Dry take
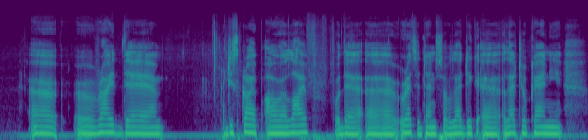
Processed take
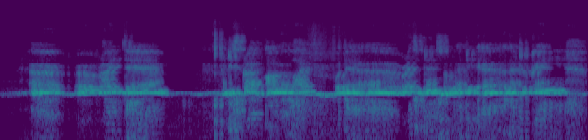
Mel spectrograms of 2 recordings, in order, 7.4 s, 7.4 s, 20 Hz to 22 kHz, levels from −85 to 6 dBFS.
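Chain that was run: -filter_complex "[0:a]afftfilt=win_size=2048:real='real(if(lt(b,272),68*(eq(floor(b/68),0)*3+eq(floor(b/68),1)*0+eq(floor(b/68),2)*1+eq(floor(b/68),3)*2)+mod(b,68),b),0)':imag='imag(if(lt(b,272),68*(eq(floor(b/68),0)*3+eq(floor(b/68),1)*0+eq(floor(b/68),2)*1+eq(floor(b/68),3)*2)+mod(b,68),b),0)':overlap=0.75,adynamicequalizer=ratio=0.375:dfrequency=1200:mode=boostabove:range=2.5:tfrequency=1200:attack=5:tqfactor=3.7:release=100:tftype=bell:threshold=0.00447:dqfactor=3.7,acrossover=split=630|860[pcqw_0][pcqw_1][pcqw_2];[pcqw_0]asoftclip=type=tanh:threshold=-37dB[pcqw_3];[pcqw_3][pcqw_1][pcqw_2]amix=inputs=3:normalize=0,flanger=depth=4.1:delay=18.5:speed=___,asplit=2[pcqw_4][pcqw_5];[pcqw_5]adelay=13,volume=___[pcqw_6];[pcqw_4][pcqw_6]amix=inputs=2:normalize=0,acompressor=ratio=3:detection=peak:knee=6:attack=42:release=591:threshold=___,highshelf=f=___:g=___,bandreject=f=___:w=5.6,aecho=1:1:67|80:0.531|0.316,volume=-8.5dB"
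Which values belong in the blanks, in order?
2.5, -2dB, -32dB, 7.5k, -6.5, 4.2k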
